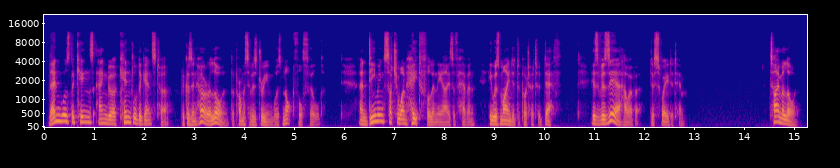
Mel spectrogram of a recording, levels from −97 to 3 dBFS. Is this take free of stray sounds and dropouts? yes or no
yes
